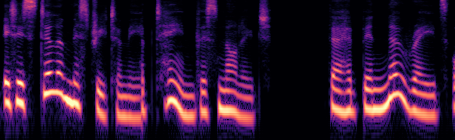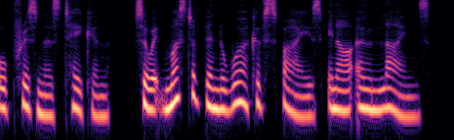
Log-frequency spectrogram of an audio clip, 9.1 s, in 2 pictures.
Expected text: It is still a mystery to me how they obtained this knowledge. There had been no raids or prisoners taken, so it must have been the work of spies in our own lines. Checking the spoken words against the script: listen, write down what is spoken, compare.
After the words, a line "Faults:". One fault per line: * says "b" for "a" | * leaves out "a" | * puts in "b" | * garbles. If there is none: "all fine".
It is still a mystery to me obtained this knowledge. There had been no raids or prisoners taken, so it must have been the work of spies in our own lines.
Faults:
* leaves out "how they"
